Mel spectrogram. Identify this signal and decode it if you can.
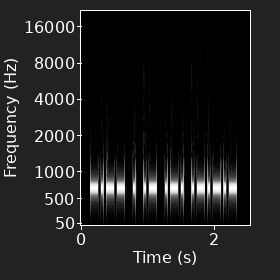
Morse code, heard as a keyed tone, about 32 wpm, 700 Hz. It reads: YEAR.
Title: Sentences from Top 1600 Words 30wpm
